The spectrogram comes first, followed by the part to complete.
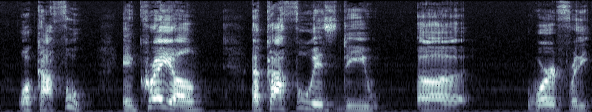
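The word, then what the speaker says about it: Kafou: In Creole, a Kafu is the word for the intersection. That's the correct pronunciation. But you have, in the West, people who don't know, they say Kalfu with a L, Kalfu, and it's not the correct pronunciation.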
